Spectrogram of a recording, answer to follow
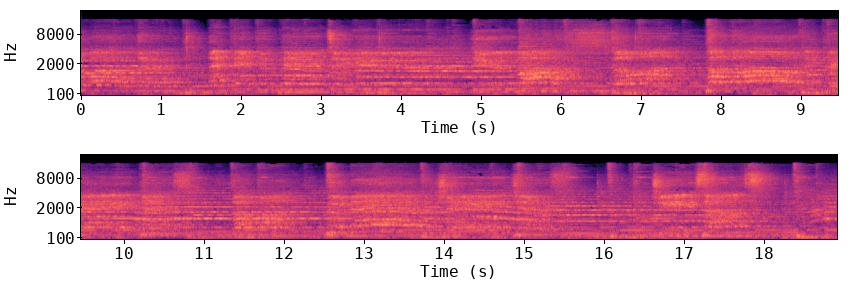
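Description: A church choir and lead singers singing a worship song, accompanied by a band with acoustic guitar.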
